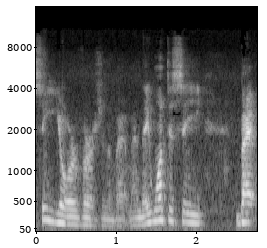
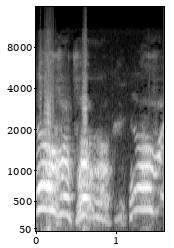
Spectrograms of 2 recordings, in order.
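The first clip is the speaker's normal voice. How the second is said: put-on superhero growl, higher and louder; 13 semitones higher, 11 dB louder than usual. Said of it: "using that awful voice".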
